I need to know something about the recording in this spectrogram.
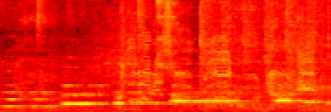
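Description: Soprano recorder playing a slow melody of held notes that step up and down, the longest held for about a second.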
